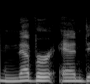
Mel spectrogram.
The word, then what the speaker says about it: NVRND: is the way Never End is spelt. It's spelt N-V-R-N-D.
